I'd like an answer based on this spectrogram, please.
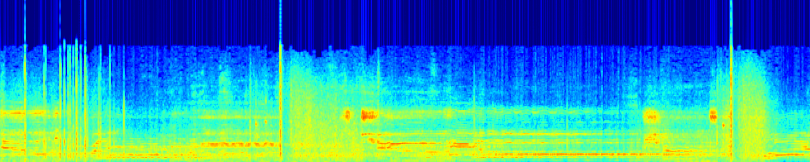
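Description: Music with a singing voice over a fireworks display: firework shells bursting and crackling, with sharp bangs near the start, about three seconds in and again about seven seconds in.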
